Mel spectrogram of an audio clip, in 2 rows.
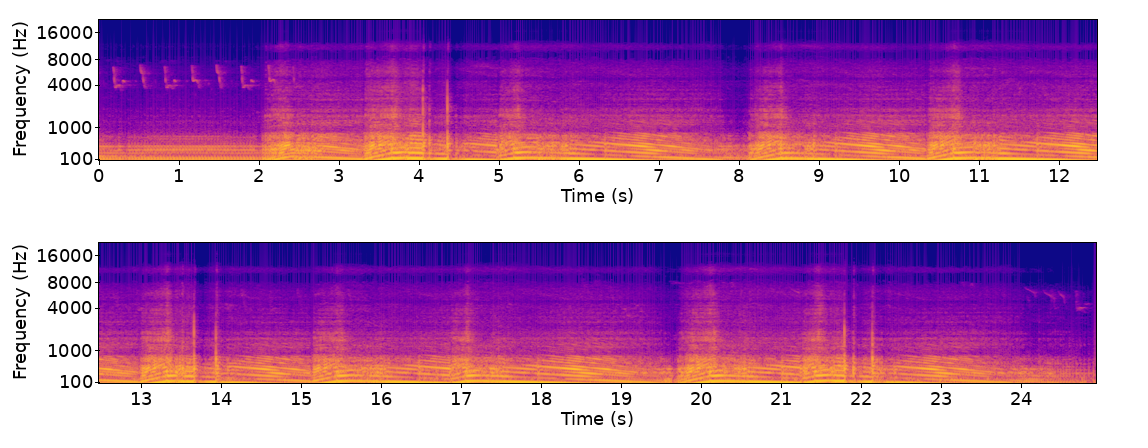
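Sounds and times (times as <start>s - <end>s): car engine revving: 0.0s - 24.9s
exhaust pops and cracks: 3.7s - 4.7s, 13.4s - 14.2s, 21.5s - 22.5s.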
